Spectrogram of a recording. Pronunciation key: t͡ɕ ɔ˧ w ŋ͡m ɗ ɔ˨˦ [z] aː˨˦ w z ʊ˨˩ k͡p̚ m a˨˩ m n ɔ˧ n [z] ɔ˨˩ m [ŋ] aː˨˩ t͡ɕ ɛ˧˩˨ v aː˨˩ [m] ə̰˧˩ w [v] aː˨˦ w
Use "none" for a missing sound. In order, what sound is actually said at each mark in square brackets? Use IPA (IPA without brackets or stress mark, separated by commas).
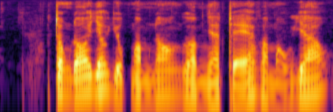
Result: z, ɣ, ɲ, m, z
